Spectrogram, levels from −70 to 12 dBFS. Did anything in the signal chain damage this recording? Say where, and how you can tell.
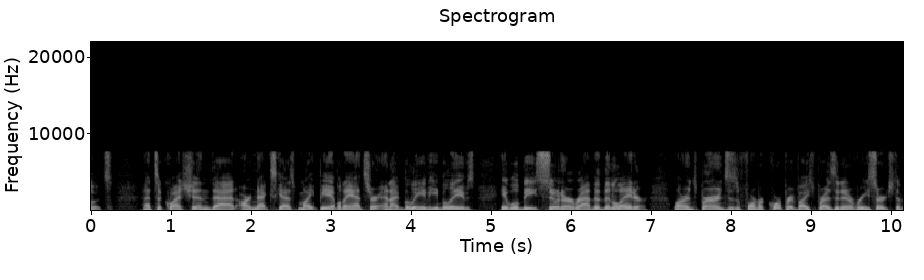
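Yes, concealed Bluetooth headset packet loss at 6.63 s and 7.81 s, on the wireless link between headset and phone. Each gap lasts about 7.5 ms, which fits one lost mSBC frame, and the receiver fills it by repeating a best-matching stretch of the preceding waveform. Both are nearly inaudible. A waveform zoom shows a short, suspiciously periodic segment with a slight phase seam where real audio resumes. On a spectrogram it appears as a hairline smear, with the codec's 8 kHz ceiling visible throughout.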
